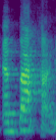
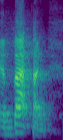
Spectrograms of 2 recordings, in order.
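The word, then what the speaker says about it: Mbappé: Mbappe, that's it, Mbappe.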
